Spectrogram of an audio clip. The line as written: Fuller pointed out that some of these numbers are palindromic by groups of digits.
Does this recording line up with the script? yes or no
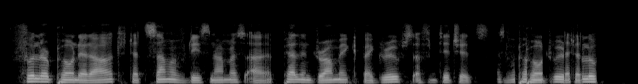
no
